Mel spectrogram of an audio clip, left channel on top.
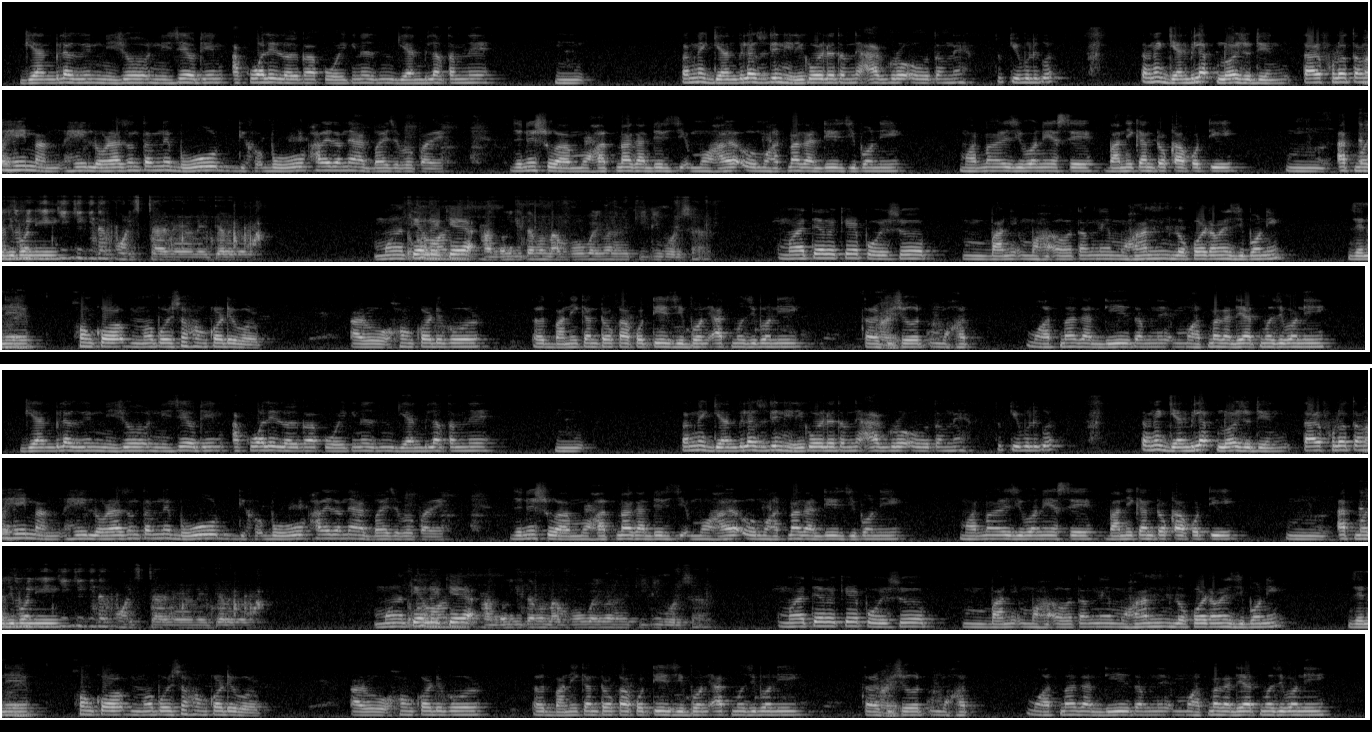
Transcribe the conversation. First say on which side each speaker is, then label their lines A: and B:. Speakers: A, on the left; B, on the left.
A: জ্ঞানবিলাক যদিন নিজৰ নিজে এদিন আকোঁৱালি লয় বা পঢ়ি কিনে যদিন জ্ঞান বিলাক তাৰমানে উম, তাৰমানে জ্ঞান বিলাক যদিন হেৰি কৰি লয় তাৰমানে আগ্ৰহ তাৰমানে তোক কি বুলি কয় তাৰমানে জ্ঞান বিলাক লয় যদিন তাৰ ফলত তাৰমানে
B: হয়
A: সেই মান সেই ল'ৰা জন তাৰমানে বহুত দিশ বহুত ভালে তাৰমানে আগবাঢ়ি যাব পাৰি যেনে চোৱা মহাত্মা গান্ধীৰ মহা-মহাত্মা গান্ধীৰ জীৱনী, মহাত্মা গান্ধীৰ জীৱনী আছে, বাণীকান্ত কাকতি। উম
B: হয়,
A: আত্মজীৱনী
B: এনে তুমি কি, কি, কি কিতাপ পঢ়িছা এনে এতিয়ালৈকে?
A: মই এতিয়ালৈকে
B: অকণমান ভাল ভাল কিতাপত নাম পাব পাৰিবা, কি কি পঢ়িছা? <inaudible>
A: মই এতিয়ালৈকে পঢ়িছো বাণী মহা তাৰমানে মহান লোকৰ তাৰমানে জীৱনী। যেনে
B: হয়
A: শং কৰ মই পঢ়িছো শংকৰদেৱৰ আৰু শংকৰদেৱৰ তাত বাণীকান্ত কাকতিৰ জীৱনী আত্মজীৱনী তাৰপিছত
B: হয়
A: মহাত্মা মহাত্মা গান্ধীৰ তাৰমানে মহাত্মা গান্ধীৰ আত্মজীৱনী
